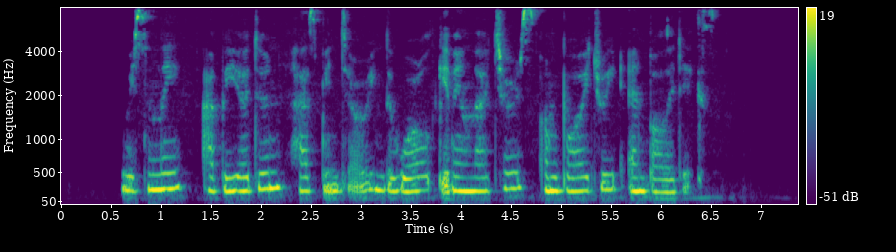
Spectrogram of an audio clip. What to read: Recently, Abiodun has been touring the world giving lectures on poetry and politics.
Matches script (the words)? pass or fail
pass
